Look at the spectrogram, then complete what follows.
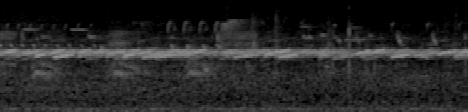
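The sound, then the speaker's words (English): A dense, continuous chorus of mating frogs croaking in a swamp, a steady high-pitched trilling drone that never lets up, with scattered faint chirps over a low ambient rumble. No one speaks. “Same as the frogs who mate in the swamp on your left.”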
